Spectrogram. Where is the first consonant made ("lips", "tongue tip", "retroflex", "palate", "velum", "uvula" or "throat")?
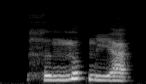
throat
